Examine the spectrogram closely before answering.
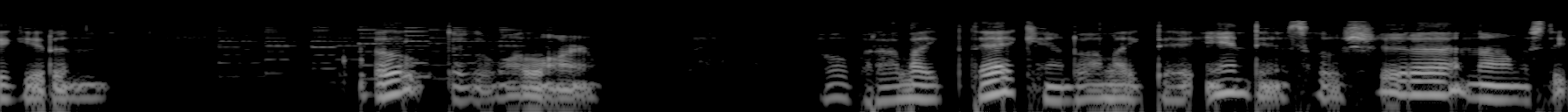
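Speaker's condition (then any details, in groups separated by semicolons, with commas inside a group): No condition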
